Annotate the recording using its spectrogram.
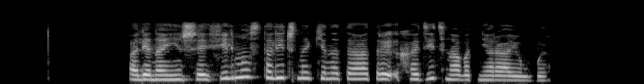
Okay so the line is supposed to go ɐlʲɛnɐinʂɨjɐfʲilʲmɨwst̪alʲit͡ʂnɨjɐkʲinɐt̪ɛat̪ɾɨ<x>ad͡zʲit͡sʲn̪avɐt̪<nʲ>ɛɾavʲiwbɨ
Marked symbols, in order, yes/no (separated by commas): yes, yes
